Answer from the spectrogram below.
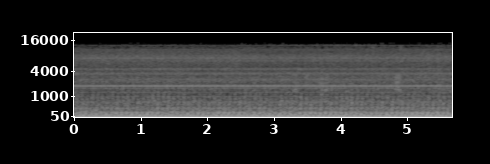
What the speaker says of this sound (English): There's at least 1 aircraft overhead.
